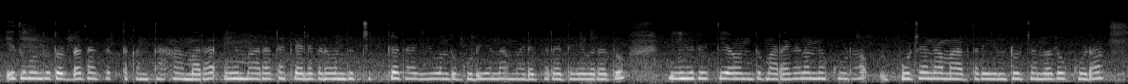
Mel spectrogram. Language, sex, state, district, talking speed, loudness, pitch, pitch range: Kannada, female, Karnataka, Shimoga, 120 wpm, -17 LUFS, 260 Hz, 250-270 Hz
